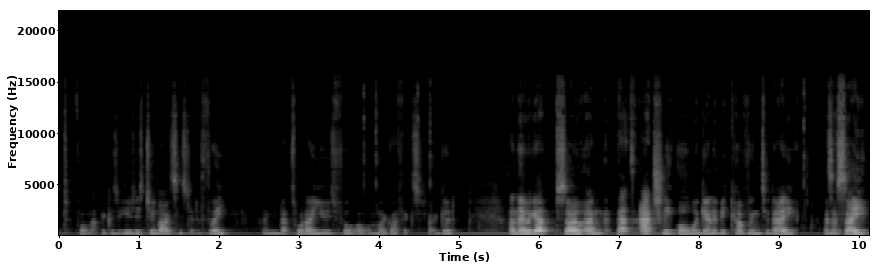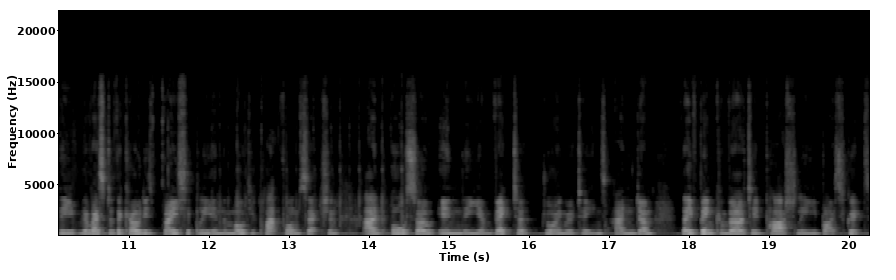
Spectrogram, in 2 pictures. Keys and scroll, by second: 12.1 Page_Down, 12.3 Page_Down, 12.5 Page_Down, 12.7 Page_Down, 13.0 Page_Down.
